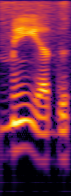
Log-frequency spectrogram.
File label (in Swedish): "med", Swedish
